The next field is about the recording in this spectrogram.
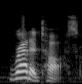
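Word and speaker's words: Ratatoskr: go but there's also ratatosk or ratatosker it depends on your pronunciation um but I personally say ratatosk it means drill tooth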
